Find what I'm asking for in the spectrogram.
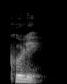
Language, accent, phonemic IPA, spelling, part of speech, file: French, France, /kɔ.le/, collé, verb, LL-Q150 (fra)-collé.wav
- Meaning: past participle of coller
